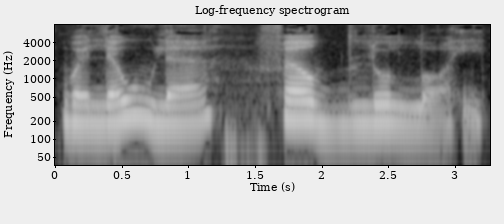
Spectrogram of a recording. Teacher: ضاد ساکن پر کبھی بھی جھٹکا نہیں آنا چاہیے. دود کے لیے ہم زبان کا سائڈ یوز کرتے ہیں، سائڈ کے دانت میں لگا کے تھوڑا سا ٹائم دیتے ہیں.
